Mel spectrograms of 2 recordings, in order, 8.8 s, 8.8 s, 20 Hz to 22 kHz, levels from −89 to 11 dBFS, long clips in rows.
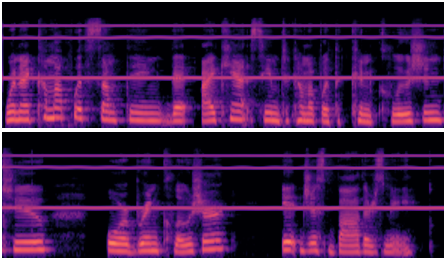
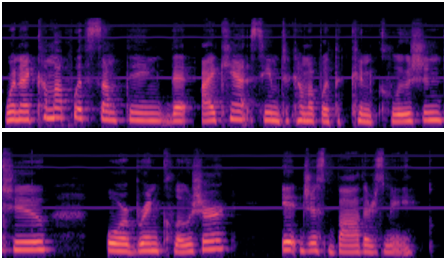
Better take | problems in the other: second | high-pitched whine; loud; throughout; 2 kHz, 5 dB below the speech; faint in the second

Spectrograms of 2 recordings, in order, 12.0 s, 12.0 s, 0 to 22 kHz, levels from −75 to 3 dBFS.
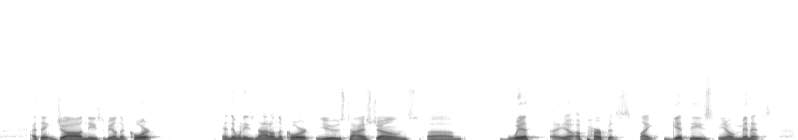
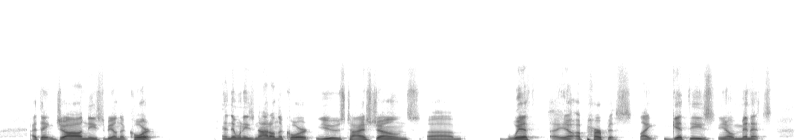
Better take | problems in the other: second | muffled; very; fading above 1.5 kHz

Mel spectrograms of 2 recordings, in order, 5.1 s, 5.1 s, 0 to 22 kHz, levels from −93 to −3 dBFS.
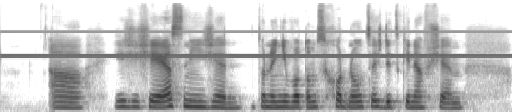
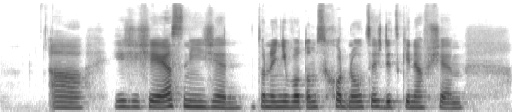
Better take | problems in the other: second | high-pitched whine; loud; throughout; 3 kHz, 7 dB below the speech

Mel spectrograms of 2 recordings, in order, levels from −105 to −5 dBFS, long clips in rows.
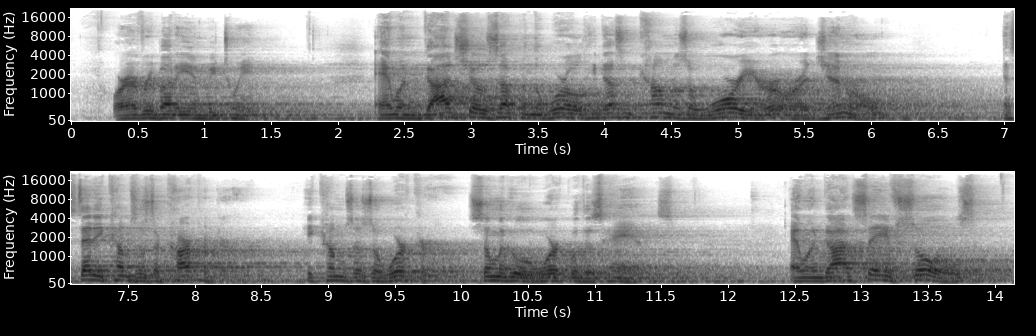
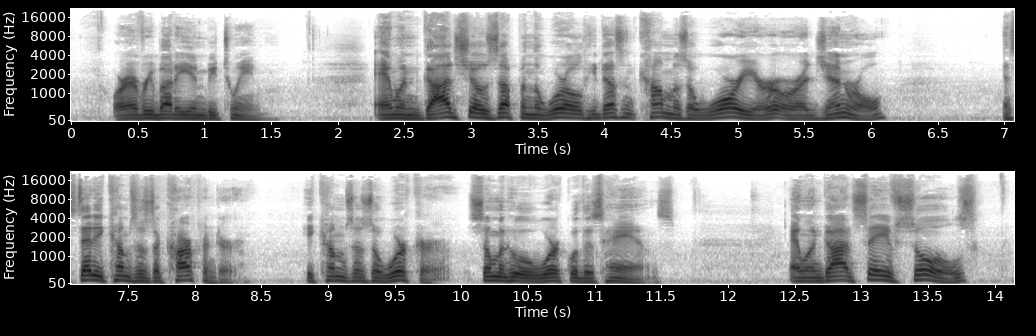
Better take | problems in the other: second | room echo; slight; dies away in 2.2 s

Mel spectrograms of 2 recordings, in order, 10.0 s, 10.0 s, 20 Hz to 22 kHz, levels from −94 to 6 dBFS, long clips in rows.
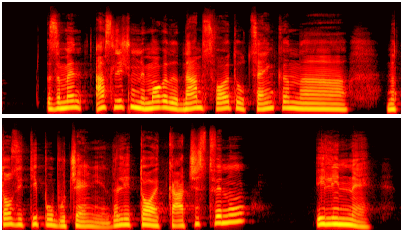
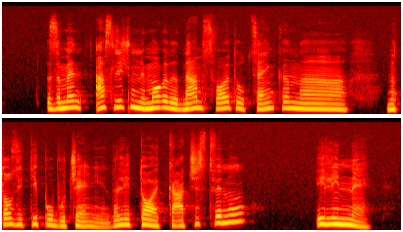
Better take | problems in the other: first | hiss; faint; throughout; 25 dB below the speech

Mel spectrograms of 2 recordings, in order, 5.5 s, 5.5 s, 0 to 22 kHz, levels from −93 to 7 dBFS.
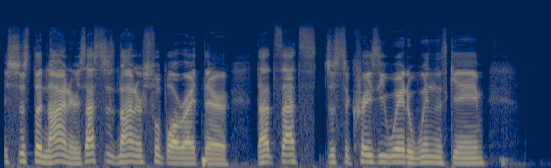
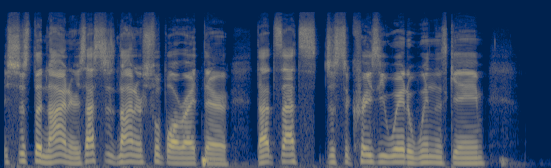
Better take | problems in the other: second | muffled; slightly; fading above 2.5 kHz

